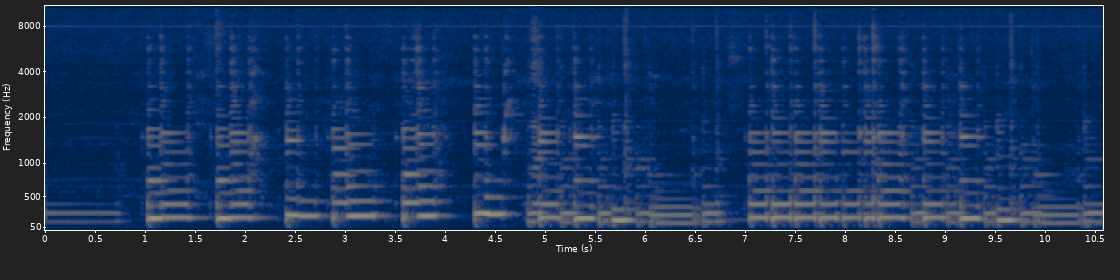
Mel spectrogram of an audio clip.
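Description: Electric bass guitar playing a melody line: a held note dies away, then short separate notes with gaps from about a second in, and a quicker, busier run of notes over the last three seconds.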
